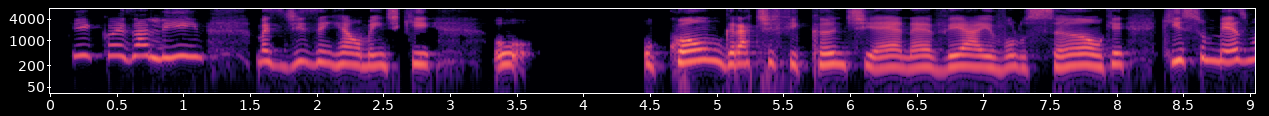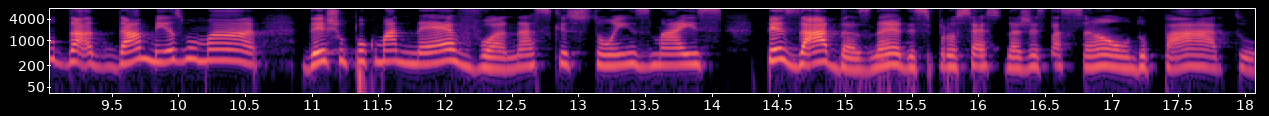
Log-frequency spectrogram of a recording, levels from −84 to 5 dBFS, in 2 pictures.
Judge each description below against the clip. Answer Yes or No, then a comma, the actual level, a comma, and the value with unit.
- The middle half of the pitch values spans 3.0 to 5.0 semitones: No, wide, 5.5 semitones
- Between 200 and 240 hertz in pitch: Yes, high, 220 Hz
